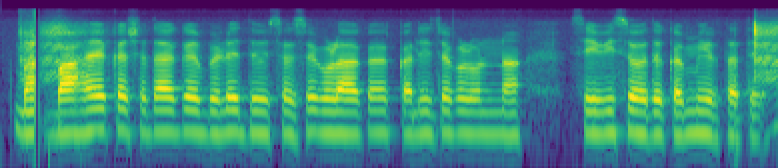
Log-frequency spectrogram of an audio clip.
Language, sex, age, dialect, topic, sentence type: Kannada, male, 18-24, Central, agriculture, statement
